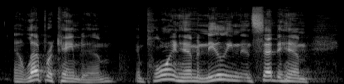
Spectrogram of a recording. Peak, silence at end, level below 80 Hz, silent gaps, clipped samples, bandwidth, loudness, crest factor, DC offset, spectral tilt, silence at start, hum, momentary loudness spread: -8 dBFS; 0.05 s; -76 dBFS; none; under 0.1%; 16.5 kHz; -26 LUFS; 20 dB; under 0.1%; -4 dB/octave; 0.15 s; none; 15 LU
